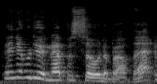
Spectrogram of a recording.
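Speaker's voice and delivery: plain reading voice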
